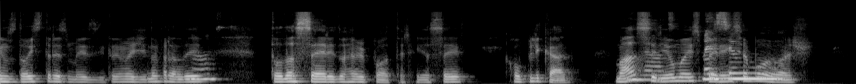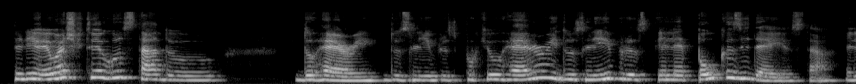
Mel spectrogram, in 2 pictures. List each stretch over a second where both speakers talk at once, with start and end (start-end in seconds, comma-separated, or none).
6.2-7.8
